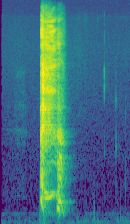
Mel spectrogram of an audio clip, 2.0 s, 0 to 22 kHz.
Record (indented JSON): {
  "cough_length": "2.0 s",
  "cough_amplitude": 15623,
  "cough_signal_mean_std_ratio": 0.3,
  "survey_phase": "beta (2021-08-13 to 2022-03-07)",
  "age": "18-44",
  "gender": "Female",
  "wearing_mask": "No",
  "symptom_none": true,
  "smoker_status": "Never smoked",
  "respiratory_condition_asthma": true,
  "respiratory_condition_other": false,
  "recruitment_source": "Test and Trace",
  "submission_delay": "2 days",
  "covid_test_result": "Negative",
  "covid_test_method": "RT-qPCR"
}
